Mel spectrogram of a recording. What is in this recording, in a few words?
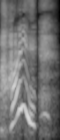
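agree, Japanese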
